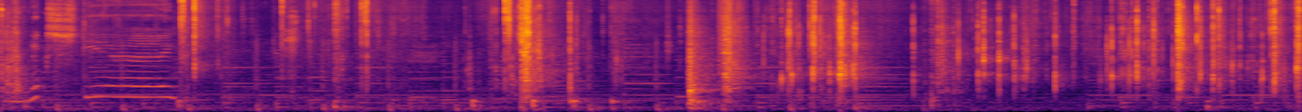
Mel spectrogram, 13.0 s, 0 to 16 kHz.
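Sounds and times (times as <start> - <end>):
background music: 0.0 - 13.0
foil wrapper crinkling: 7.2 - 13.0.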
